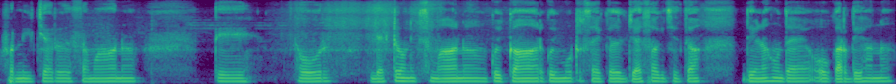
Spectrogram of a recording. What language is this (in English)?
Punjabi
